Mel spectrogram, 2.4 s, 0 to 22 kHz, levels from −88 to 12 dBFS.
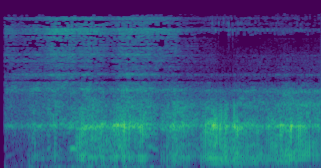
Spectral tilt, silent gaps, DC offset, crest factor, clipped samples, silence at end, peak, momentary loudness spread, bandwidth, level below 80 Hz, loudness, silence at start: -3.5 dB/octave; none; under 0.1%; 20 dB; under 0.1%; 0 s; -2 dBFS; 6 LU; 16.5 kHz; -52 dBFS; -22 LUFS; 0.05 s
